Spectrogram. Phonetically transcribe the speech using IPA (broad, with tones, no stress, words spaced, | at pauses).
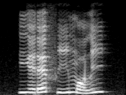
je˨ɾɛ˦ fiː˨˦mɔ˨ li˦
